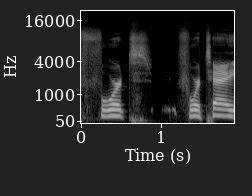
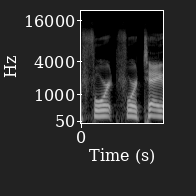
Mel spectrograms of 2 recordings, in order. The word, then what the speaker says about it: forte: However, the use of forte is a translation from Italian, which is pronounced with the E, strong E. So people who correct the pronunciation for forte are both wrong and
